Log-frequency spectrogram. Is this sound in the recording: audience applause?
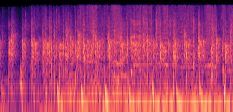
yes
